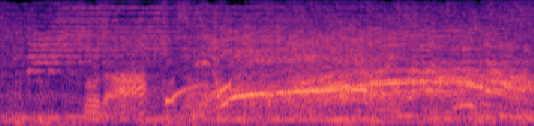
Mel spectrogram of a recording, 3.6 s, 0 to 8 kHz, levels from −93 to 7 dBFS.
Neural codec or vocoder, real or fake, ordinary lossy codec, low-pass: codec, 16 kHz, 8 kbps, FreqCodec, smaller model; fake; none; none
